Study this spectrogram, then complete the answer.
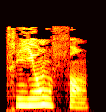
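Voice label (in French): "triomphante", French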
